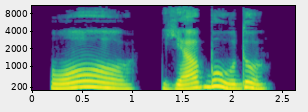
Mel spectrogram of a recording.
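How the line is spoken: Eager, smiling drawl. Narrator (Russian): предвкушающе протянула я, улыбаясь до ушей

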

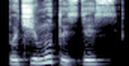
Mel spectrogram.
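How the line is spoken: Quiet inquiry. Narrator (Russian): негромко поинтересовалась моя собеседница

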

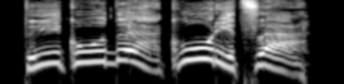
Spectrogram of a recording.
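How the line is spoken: Yelling. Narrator (Russian): орал Длинный

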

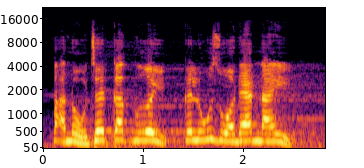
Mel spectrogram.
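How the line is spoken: Yelling. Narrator (Vietnamese): Cho cốt trộn cơm gào lên

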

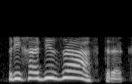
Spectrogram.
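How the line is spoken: Shouted after someone. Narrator (Russian): крикнул вслед Высокий

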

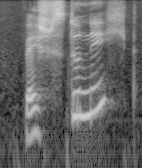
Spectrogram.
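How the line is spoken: Still calling out. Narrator (German): ihre Stimme rief noch immer

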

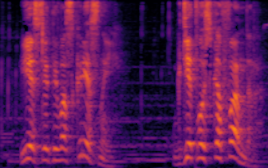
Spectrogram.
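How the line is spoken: Excited realization exclamation. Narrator (Russian): воскликнул я, осененный новой мыслью

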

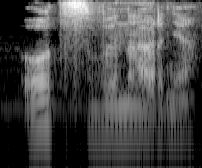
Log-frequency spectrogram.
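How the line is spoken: Gruff mutter. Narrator (Russian): буркнул Тарас

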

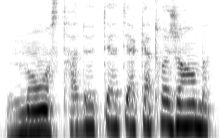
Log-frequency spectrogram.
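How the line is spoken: Exclaiming. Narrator (French): s'écria-t-elle

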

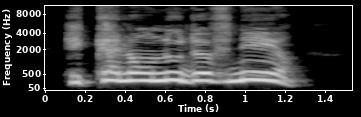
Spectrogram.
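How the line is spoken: Women exclaiming together. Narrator (French): s'écrièrent-elles

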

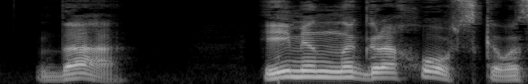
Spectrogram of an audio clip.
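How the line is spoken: Plain. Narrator (Russian): сказал Сюше

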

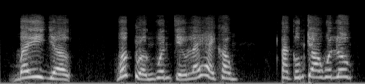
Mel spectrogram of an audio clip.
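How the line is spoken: Angry. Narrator (Vietnamese): Ung Thanh giận dữ nói

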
